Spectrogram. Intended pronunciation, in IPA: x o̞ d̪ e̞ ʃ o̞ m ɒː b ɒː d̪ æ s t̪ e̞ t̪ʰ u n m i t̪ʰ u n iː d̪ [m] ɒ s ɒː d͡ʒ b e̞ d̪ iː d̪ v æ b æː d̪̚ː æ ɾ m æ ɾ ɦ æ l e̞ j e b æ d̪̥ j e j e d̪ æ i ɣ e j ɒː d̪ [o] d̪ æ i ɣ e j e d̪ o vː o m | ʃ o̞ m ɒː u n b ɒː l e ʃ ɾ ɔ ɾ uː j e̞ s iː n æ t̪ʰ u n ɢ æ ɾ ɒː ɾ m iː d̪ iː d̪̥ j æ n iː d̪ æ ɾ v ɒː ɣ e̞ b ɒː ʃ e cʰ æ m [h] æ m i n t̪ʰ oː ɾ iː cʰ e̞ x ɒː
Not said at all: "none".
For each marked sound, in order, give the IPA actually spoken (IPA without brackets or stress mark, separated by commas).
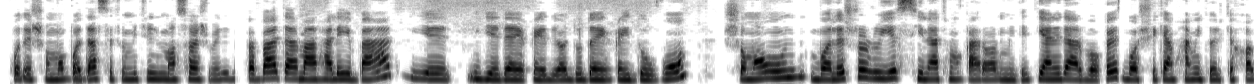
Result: m, o, h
